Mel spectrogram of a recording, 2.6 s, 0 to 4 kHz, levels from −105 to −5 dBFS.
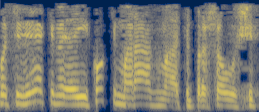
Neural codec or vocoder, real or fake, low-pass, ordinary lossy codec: none; real; 3.6 kHz; MP3, 16 kbps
